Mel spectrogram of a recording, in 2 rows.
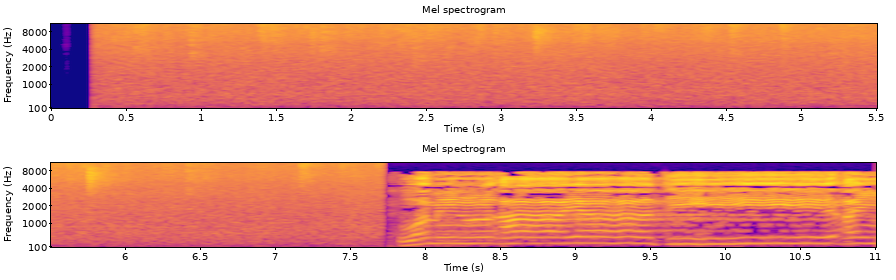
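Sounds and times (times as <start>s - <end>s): sharp raindrop ticks: 0.3s - 7.7s
rain falling on lawn and path: 0.3s - 7.8s.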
